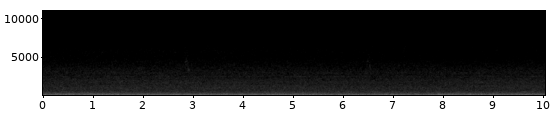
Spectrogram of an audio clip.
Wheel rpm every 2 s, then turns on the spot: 0, 0, 0, 0, 0.
none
